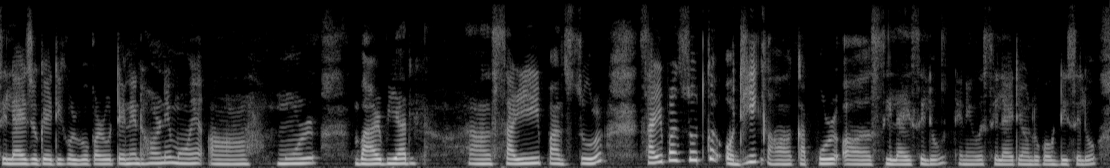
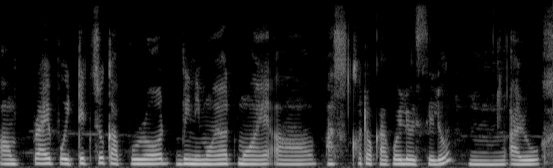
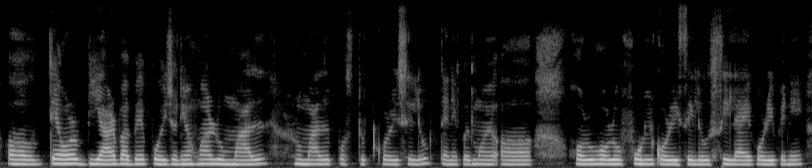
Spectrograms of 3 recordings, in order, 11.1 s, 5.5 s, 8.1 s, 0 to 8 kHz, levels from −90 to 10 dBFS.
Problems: none marked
